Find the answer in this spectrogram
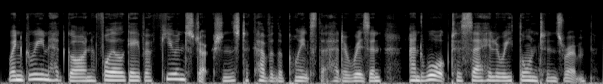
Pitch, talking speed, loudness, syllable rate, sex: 180 Hz, 230 wpm, -17 LUFS, 6.0 syllables/s, female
